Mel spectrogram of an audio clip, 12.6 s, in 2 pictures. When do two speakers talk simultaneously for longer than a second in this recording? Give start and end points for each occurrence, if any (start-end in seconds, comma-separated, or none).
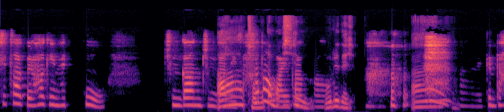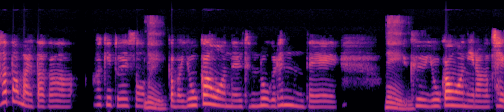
2.7-4.2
